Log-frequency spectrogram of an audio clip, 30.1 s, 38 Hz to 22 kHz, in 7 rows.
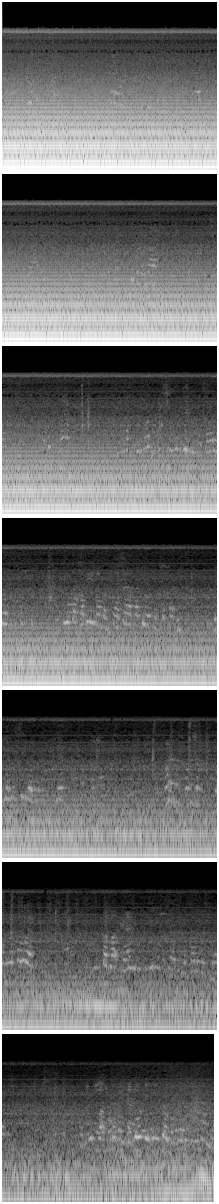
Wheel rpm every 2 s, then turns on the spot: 0, 0, 0, 0, 0, 0, 0, 0, 0, 0, 0, 0, 0, 0, 0.
none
